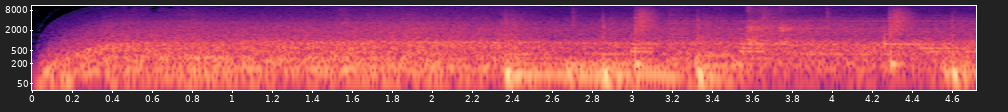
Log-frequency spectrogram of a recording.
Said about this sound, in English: The rush of the subway fills the station, silencing the morning commuters.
